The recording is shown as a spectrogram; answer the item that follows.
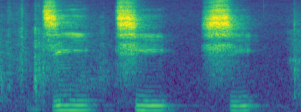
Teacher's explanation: They're produced with the tip of your tongue behind your bottom teeth, and the blade of your tongue is what's making some connection with your hard palate.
